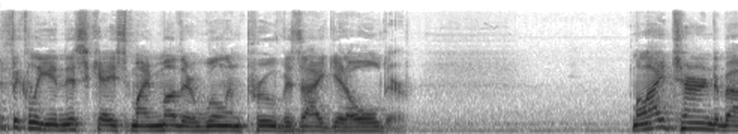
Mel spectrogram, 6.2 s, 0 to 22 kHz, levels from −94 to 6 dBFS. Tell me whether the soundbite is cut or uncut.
uncut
